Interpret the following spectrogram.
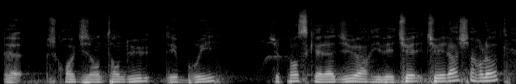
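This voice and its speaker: A man's voice: mid-range voice, a little fast, dark tone. A man preaching a playful children's sermon, chatting with the kids and playacting a phone call. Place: church hall. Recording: reverberant church hall.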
